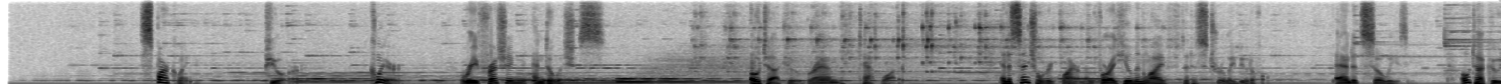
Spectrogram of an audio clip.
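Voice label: narration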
